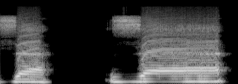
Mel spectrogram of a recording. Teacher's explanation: زبان کی نوک اور دونوں دانتوں کے اندرونی کنارے سے ہم ز کو ادا کریں گے. ز ز یہ سیٹی والے حروف، ان کو ہم سیٹی والے حروف بھی کہتے ہیں.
